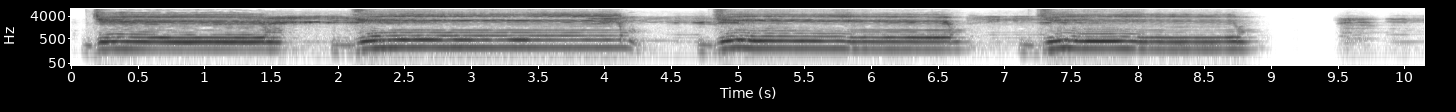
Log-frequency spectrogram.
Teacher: জিহ্বা বাঁকা হয়ে উপরে তালুর সঙ্গে লাগবে জিহ্বা এই যে তালু আর এটা জিহ্বা জিহ্বা এরকম তালুর সঙ্গে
